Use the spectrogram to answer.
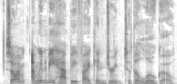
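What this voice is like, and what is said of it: Darker, tired-sounding voice. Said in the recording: “My voice is a little bit darker because I'm tired.”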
